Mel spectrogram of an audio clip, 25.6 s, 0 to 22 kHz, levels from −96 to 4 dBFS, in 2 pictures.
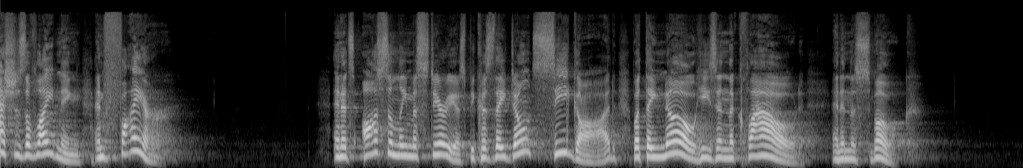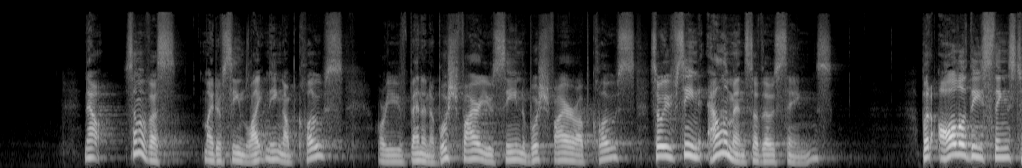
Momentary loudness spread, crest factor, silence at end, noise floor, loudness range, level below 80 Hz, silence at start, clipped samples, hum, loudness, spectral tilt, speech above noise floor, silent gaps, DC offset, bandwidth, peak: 14 LU; 20 dB; 0 s; -85 dBFS; 9 LU; -72 dBFS; 0 s; under 0.1%; none; -25 LUFS; -5.5 dB/octave; 60 dB; none; under 0.1%; 17 kHz; -6 dBFS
